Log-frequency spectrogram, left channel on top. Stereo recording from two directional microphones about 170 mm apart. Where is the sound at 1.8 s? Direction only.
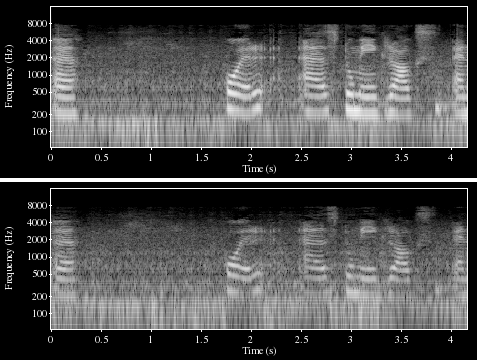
30° left (ahead or behind).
